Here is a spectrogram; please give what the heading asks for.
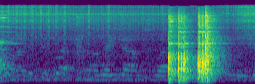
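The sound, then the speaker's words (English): A china bowl set down to feed the dogs gives two quick, bright clattering knocks close together, after a quiet stretch. “Okay, I'm going to feed the dogs now. Now, Tooth can have a china bowl.”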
